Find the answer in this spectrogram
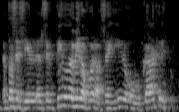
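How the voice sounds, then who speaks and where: A man's voice: high voice, a little fast, slight background noise. Man teaching in a roomy space. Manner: explains by acting out dialogues and anecdotes. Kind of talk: conversational teaching. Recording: roomy, distant from the mic.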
